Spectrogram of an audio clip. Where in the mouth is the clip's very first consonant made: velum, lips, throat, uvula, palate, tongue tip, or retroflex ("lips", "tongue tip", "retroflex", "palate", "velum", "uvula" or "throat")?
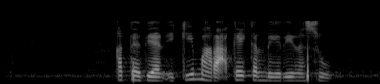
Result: velum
